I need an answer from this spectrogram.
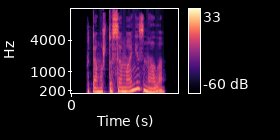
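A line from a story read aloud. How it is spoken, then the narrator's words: Calm objection. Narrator (Russian): спокойно возразил Урейшас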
